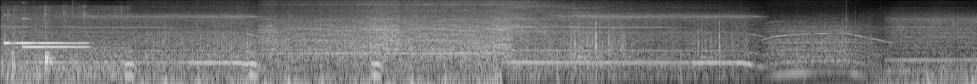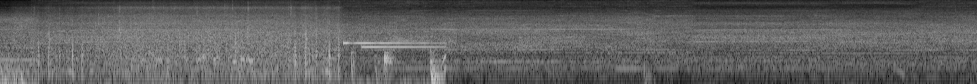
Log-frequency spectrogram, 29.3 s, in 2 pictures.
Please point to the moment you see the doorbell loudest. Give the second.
1 s.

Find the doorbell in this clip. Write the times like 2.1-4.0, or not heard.
0.1-1.4, 19.8-21.4.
